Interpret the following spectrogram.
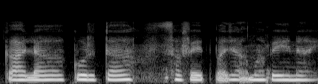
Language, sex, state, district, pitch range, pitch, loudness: Hindi, female, Madhya Pradesh, Bhopal, 210-220 Hz, 210 Hz, -14 LUFS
